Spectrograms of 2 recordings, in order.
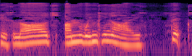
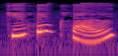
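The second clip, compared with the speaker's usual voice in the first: high, coy question; high-pitched girlish delight; flattered female; 12 semitones higher than usual. Acted. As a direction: ask it coyly, fishing for more.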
